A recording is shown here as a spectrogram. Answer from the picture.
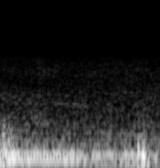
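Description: A man humming one low, steady note for nearly two seconds over a low rumble.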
